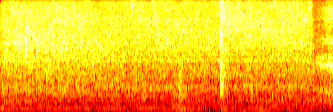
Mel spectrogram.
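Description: Yam pieces frying in hot oil for a Jodhpur-style Kabuli pulao, a steady close sizzle with a few brief clinks and stirring sounds, no talking.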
